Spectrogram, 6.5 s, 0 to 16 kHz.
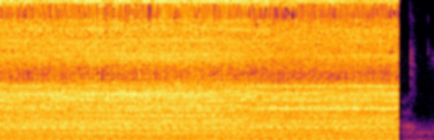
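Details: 1984 Mercedes 380SL R107 V8 at idle after new Bosch fuel injectors were fitted for warm-start trouble: slow crank, likely from refilling fuel lines, then a smooth, healthy idle with no misses, knocks or ticking. Normal idle.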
